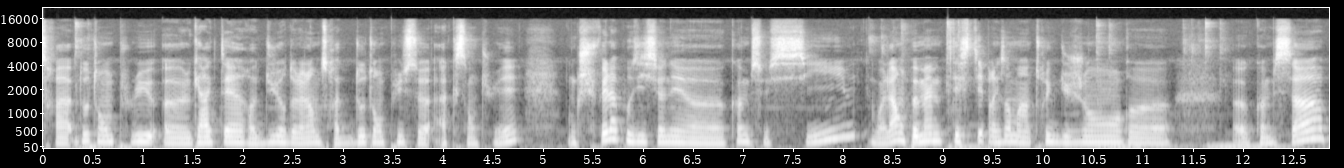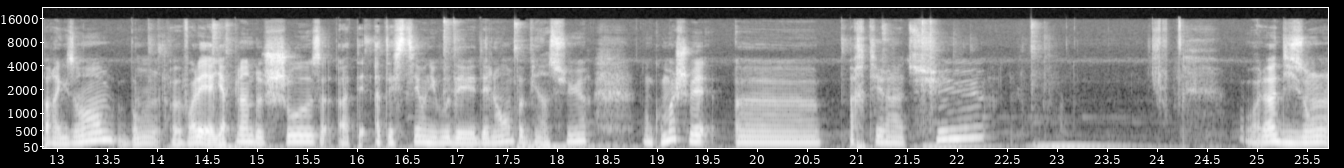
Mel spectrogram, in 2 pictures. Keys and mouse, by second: 0.3 g, 9.0 KP_1, 10.5 r, 11.6 g, 14.6 r, 16.9 KP_7, 17.6 g, 21.6 KP_1, 22.7 g.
